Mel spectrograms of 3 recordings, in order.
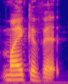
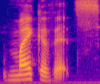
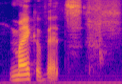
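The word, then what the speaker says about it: Mikovits: this is where doctor I've been pronouncing her name wrong Mike of it Mike Ovitz right Mike Ovitz this is where dr.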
